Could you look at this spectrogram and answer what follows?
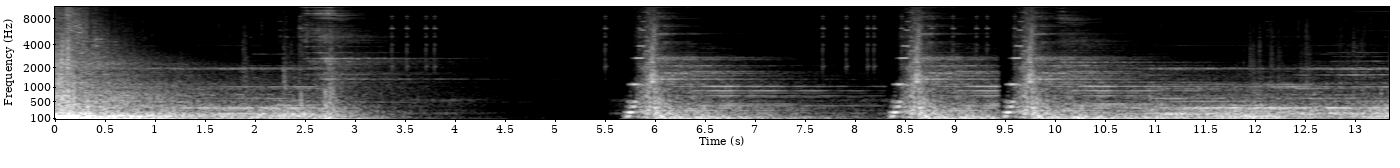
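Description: Depulso spell casts in Hogwarts Legacy: several sharp magical bursts, each a sudden impact with a ringing tail, separated by short pauses, including a stretch of near silence.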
